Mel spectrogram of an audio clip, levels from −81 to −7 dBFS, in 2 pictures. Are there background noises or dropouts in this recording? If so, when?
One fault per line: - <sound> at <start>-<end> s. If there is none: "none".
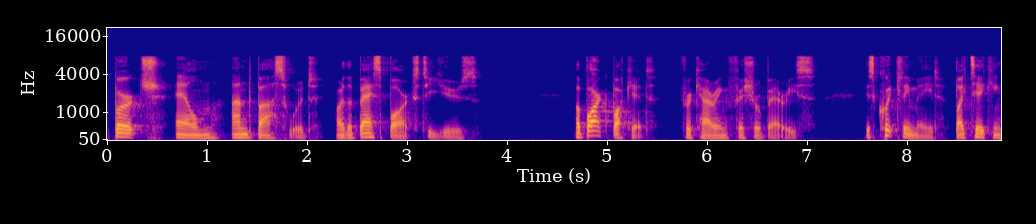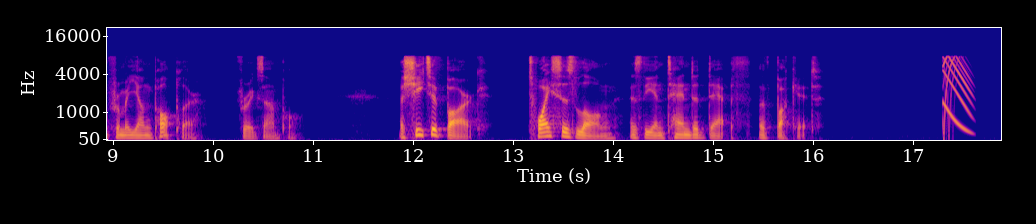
- chirp at 17.3-17.6 s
